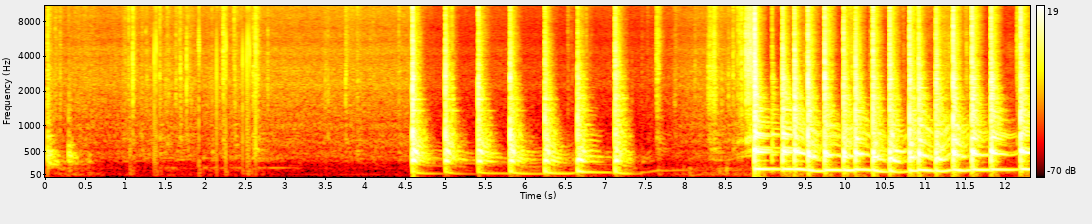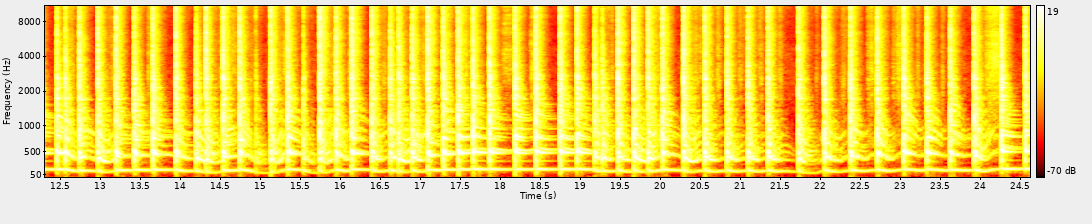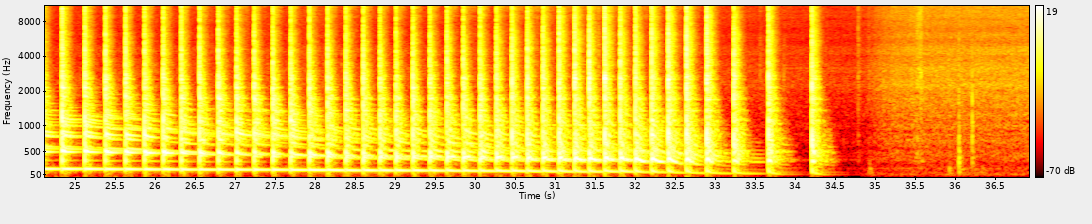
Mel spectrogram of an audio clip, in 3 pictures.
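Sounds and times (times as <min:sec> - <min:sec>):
talking drum struck with stick: 0:04.6 - 0:07.4, 0:08.9 - 0:34.5.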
